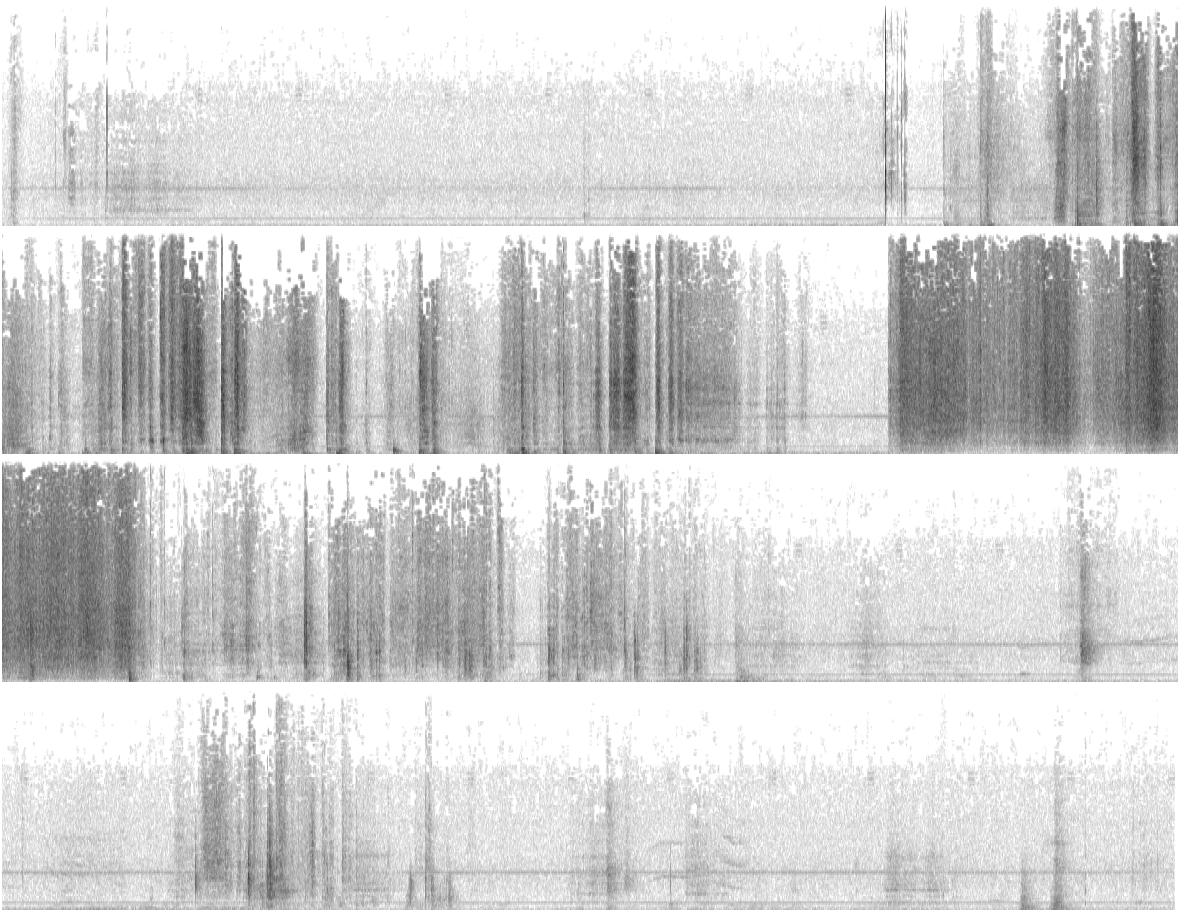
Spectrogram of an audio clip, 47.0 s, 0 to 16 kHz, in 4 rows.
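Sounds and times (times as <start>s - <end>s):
faint steady hum: 0.0s - 47.0s
paper and cardboard handling: 9.8s - 19.7s, 20.6s - 30.5s
cardboard box knocking and scraping: 10.5s - 19.7s
plastic bag crinkling: 20.6s - 28.7s.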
